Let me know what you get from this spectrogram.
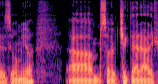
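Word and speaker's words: Zillmere: Zilmere? Is that how you pronounce it? Yeah, Zilmere.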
